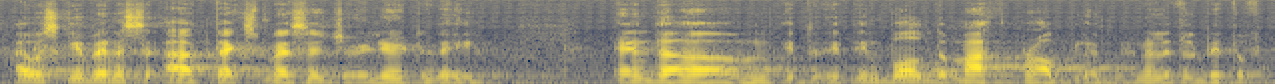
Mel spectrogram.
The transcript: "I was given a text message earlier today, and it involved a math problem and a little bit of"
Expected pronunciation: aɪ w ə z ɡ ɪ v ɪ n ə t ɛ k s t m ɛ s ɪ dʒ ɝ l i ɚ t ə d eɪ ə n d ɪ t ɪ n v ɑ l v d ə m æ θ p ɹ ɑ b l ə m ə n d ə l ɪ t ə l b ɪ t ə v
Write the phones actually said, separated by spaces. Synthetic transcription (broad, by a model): aɪ w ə s ɡ ɪ v ɪ n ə t ɛ k s t m ɛ s ɪ dʒ ɝ l i ɚ t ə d eɪ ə n d ɪ t ɪ n v ɑ l v d ə m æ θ p ɹ ɑ b l ə m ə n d ə l ɪ t ə l b ɪ t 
